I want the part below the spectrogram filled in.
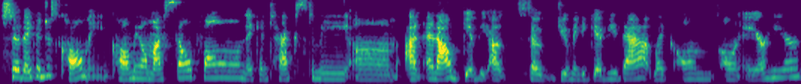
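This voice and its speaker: A woman with a Southern US accent speaks at a moderate pace, her pitch medium and its variation ordinary. Her loudness swings widely, and she hardly pauses at all. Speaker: healthcare outreach worker. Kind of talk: interview.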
